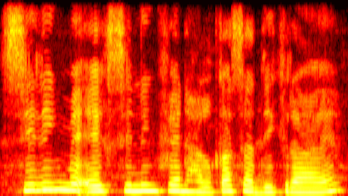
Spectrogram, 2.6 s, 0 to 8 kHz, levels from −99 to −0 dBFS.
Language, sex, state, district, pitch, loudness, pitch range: Hindi, female, West Bengal, Alipurduar, 235 Hz, -12 LUFS, 215-250 Hz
